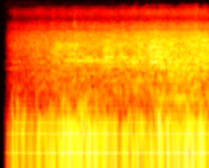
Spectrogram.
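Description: Wind buffeting the microphone: a low, uneven rumbling noise that cuts in suddenly at the start and grows a little louder.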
